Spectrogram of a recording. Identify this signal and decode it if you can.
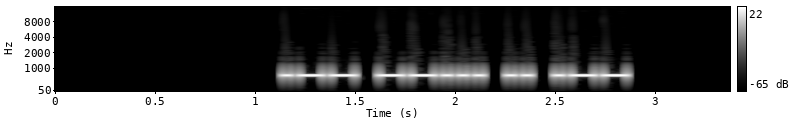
Morse code, heard as a keyed tone, about 29 wpm, 700 Hz. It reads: W7IW
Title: USA Call Signs - 4 Characters - 2x Character Spacing - 30wpm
